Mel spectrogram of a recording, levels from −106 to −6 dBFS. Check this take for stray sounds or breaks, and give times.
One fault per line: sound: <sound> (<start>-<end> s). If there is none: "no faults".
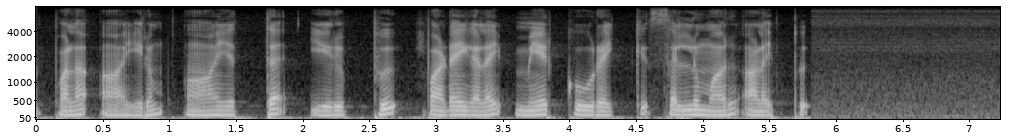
no faults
